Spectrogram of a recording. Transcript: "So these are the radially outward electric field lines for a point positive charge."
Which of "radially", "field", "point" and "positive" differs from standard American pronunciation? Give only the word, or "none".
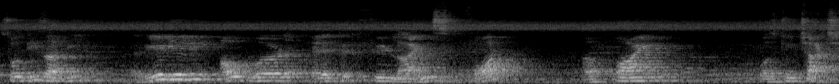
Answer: point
